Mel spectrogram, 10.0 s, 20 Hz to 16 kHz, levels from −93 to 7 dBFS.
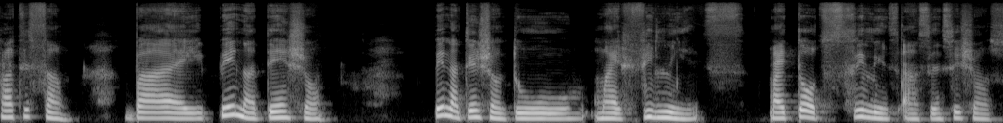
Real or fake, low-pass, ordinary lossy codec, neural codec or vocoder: fake; 14.4 kHz; none; codec, 44.1 kHz, 7.8 kbps, Pupu-Codec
